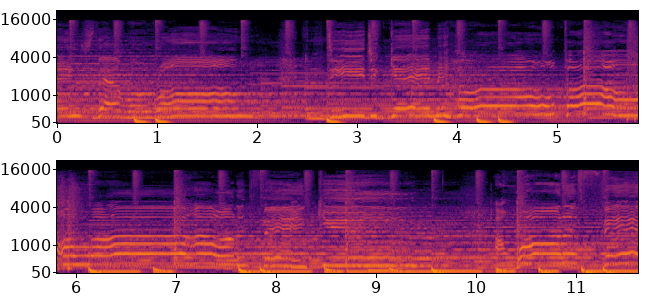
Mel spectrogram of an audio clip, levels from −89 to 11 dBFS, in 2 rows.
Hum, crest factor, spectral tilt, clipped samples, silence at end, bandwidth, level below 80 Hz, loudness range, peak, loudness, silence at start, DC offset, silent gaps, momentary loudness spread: none; 12 dB; -6 dB/octave; under 0.1%; 0 s; 16 kHz; -26 dBFS; 2 LU; -8 dBFS; -21 LUFS; 0 s; under 0.1%; none; 4 LU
